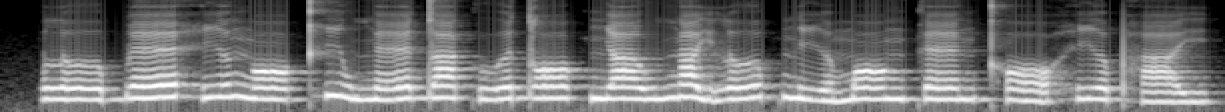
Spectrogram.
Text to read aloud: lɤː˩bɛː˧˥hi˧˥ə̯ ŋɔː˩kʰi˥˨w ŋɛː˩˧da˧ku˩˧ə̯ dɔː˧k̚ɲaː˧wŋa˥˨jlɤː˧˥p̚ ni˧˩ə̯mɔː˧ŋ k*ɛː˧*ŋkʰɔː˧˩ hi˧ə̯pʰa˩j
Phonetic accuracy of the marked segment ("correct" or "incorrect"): correct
